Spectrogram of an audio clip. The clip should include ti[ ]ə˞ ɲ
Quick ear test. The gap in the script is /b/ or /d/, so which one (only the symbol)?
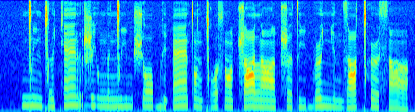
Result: b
